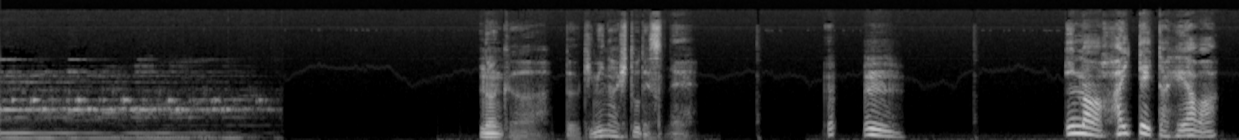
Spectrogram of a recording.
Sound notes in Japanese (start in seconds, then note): none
